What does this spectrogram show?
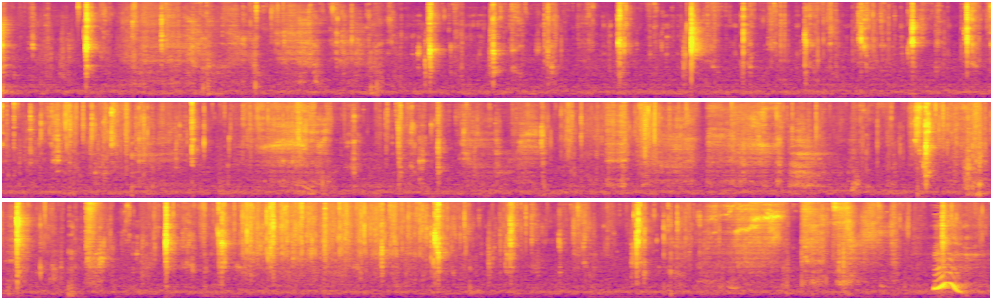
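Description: Close-miked chewing and biting as pork rib meat is gnawed off the bone, with many short, sharp mouth clicks.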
